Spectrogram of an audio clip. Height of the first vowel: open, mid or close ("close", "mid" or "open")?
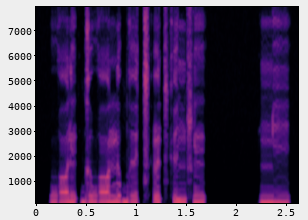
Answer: mid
